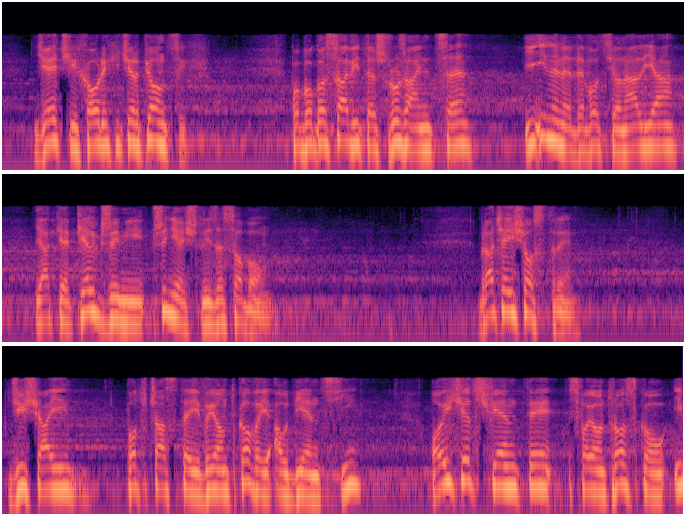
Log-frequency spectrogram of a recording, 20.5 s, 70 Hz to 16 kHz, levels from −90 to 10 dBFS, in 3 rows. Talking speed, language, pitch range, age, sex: 80 wpm, Slovak, 135-170 Hz, 50-69, male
